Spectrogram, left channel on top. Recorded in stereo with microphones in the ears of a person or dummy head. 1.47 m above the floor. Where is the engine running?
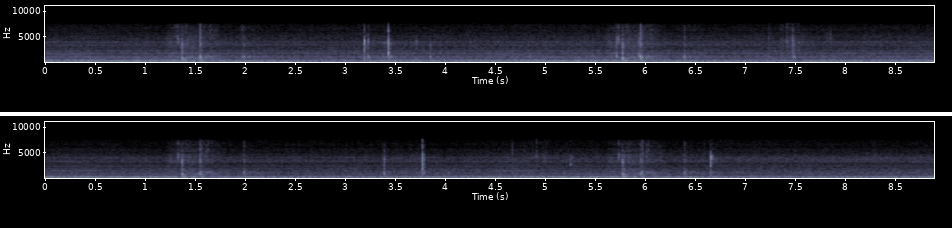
60° left (ahead or behind), 2.5 m.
